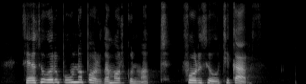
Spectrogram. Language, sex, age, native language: Icelandic, female, 60-69, Icelandic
